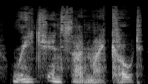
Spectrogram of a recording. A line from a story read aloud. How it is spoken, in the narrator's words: I whispered as the men closed in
